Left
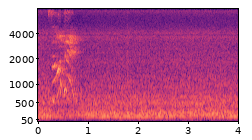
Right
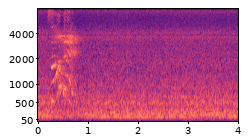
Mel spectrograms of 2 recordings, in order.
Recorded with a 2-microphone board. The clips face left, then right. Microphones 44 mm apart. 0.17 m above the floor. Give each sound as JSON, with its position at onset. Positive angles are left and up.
{"t": 0.2, "sound": "a shout", "side_deg": -70, "distance_m": 8.5}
